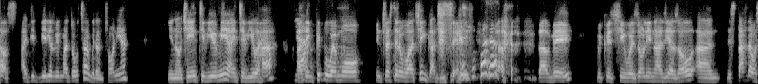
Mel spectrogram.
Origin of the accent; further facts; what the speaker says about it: Colombia; moved away; I was born in Colombia myself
